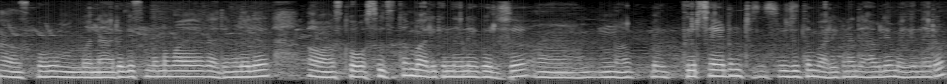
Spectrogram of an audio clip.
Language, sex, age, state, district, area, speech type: Malayalam, female, 60+, Kerala, Alappuzha, rural, spontaneous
